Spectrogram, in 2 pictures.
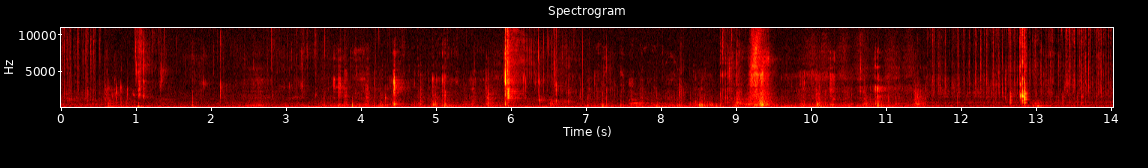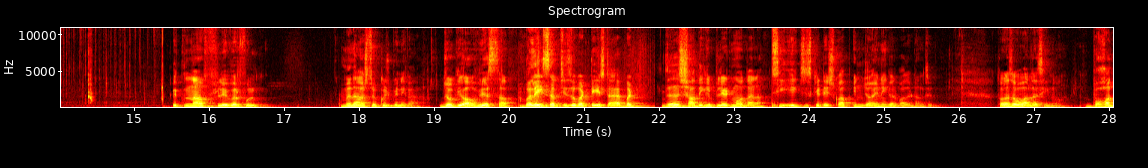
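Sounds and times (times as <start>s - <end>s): chewing with soft crunches: 0.1s - 15.4s.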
